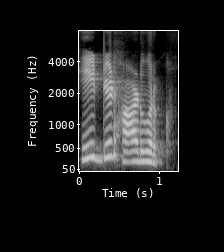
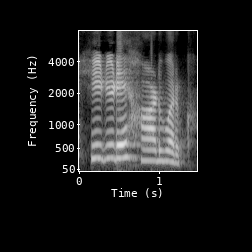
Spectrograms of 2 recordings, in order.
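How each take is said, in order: First: Slow, careful read of the corrected sentence; slow teacher dictation. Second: Slow, careful read of the wrong sentence; slow teacher dictation. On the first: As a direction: lay out each word clearly for the class. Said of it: "right होगा ये". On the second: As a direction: spell it out word by word for the class. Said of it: "wrong है". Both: Shown as a demonstration.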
